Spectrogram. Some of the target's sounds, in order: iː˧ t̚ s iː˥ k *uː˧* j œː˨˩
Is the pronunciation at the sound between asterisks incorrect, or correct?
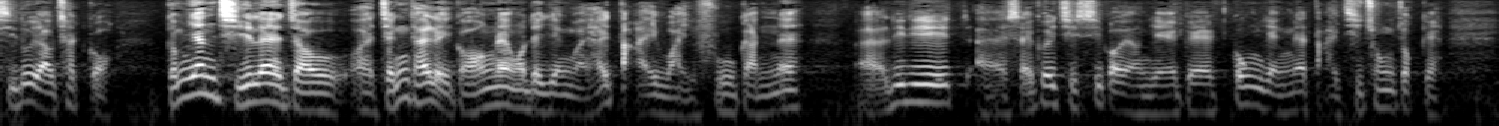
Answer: incorrect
